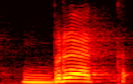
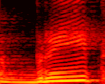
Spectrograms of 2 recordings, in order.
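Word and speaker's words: breath: फिर है ब्रेथ। अब यहाँ पर ब्रीथ नहीं पढ़ेंगे, इसको पढ़ेंगे ब्रेथ। यहाँ पर प्रोनाउंसिएशन मैंने बता रखा है ब्रेथ।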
